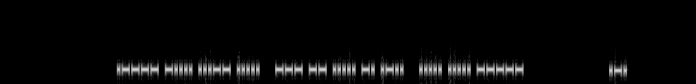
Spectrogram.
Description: Morse code, heard as a keyed tone, about 48 wpm, 700 Hz. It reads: 1635 OM5NL 550 R
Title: Worked All Europe DX Contest - QTC Exchange - 50wpm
